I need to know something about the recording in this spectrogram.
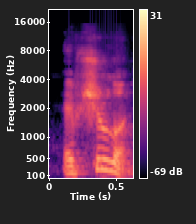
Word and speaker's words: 엡실론: A는 엡실론. 이걸 엡실론이라고 읽어요.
